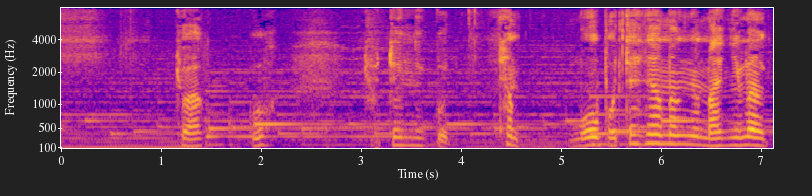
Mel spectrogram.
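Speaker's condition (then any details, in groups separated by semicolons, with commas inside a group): Cerebral palsy; brain lesion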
